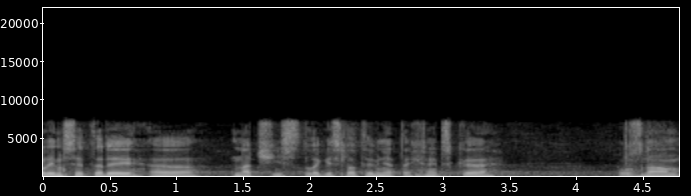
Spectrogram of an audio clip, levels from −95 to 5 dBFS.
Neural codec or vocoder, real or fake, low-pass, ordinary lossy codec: codec, 16 kHz, 8 kbps, FreqCodec, larger model; fake; 7.2 kHz; Opus, 64 kbps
